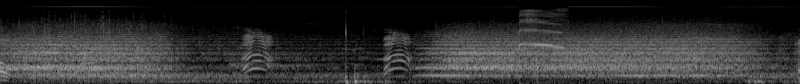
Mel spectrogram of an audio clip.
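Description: Rugby stadium crowd noise: a large crowd cheering and shouting, dropping away for a couple of seconds, with two short shouted calls, then swelling again.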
